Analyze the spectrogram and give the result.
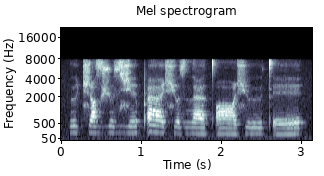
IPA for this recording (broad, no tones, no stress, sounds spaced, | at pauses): ʉ t͡ɕ ɑ z ʒ ʉ z ʑ e pʼ æː ɕ ɵ z ð æ tʼ ɑː ɕ ʉː tʼ e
